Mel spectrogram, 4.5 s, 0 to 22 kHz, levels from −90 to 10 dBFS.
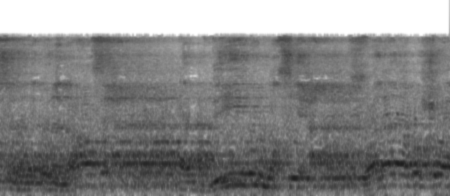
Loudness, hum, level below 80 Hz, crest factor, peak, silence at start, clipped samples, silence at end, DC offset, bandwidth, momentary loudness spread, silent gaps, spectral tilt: -5 LUFS; none; -36 dBFS; 6 dB; 0 dBFS; 0 s; 4%; 0 s; 0.4%; 11 kHz; 2 LU; none; -3 dB/octave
